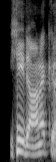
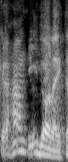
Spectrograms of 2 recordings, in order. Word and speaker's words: hedonic: How do you pronounce that word? Hedonic? – Hedonic. – Hedonic. That's the one.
